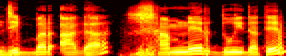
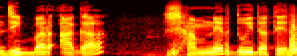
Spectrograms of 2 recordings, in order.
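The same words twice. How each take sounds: The two takes are said the same way.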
